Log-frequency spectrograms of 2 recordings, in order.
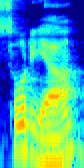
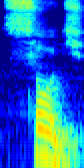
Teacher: If you look at the Prakrits, or if you look what would have been the Prakrit version of the Sanskrit word, which is Surya, you would expect something like Suj, where the approximant y becomes j, so an affricate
